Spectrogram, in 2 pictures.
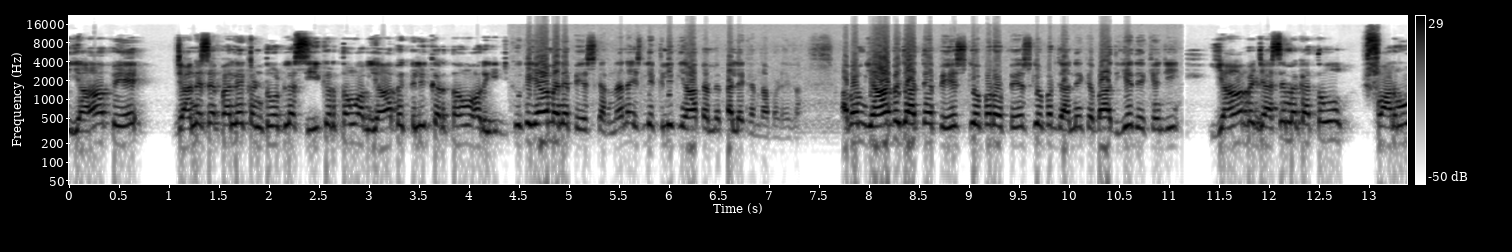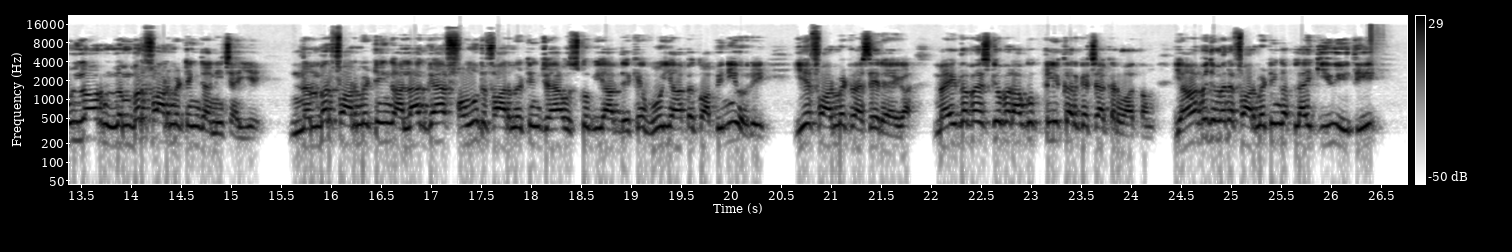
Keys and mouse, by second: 1.7 ctrl+c, 3.0 click, 3.8 click, 8.1-9.2 drag, 23.2-24.4 drag.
